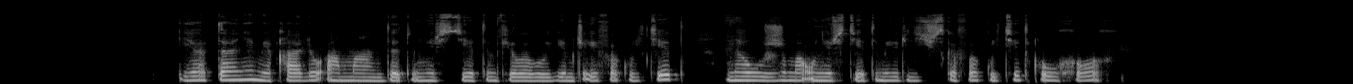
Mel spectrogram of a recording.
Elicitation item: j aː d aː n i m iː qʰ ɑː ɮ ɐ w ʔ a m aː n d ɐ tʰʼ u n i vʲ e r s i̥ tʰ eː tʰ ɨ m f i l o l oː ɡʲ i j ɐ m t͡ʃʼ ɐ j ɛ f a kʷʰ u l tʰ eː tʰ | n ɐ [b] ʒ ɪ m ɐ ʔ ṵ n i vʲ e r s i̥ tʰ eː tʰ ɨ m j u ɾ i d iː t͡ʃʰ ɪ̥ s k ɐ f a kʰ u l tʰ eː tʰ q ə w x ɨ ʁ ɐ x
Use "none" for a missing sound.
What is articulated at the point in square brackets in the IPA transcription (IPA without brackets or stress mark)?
w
